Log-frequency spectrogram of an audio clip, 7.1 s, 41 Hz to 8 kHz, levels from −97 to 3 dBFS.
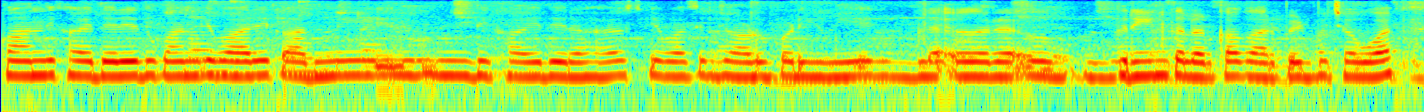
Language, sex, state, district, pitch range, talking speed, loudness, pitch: Hindi, female, Bihar, Bhagalpur, 215-230 Hz, 225 wpm, -15 LUFS, 225 Hz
